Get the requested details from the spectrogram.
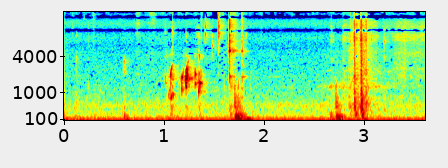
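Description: A brush swishes and taps in a jar of water.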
